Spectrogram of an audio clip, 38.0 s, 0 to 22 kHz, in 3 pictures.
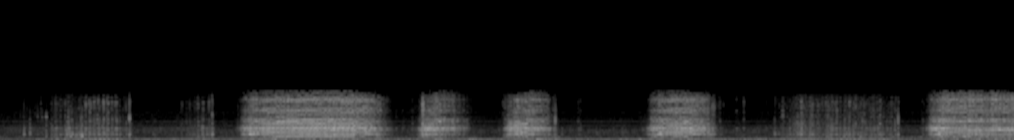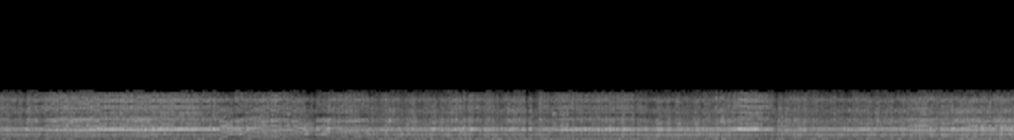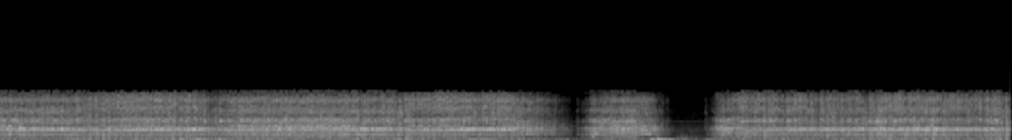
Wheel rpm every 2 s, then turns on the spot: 10, 70, 90, 20, 40, 40, 200, 220, 180, 230, 230, 230, 220, 220, 210, 210, 90, 140, 230.
0-2 4-10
